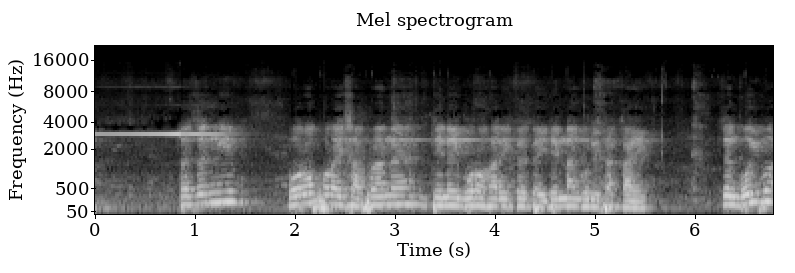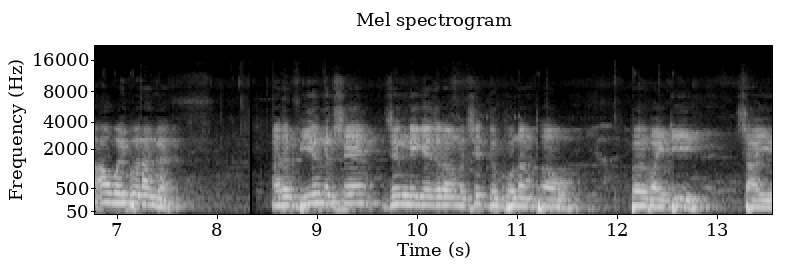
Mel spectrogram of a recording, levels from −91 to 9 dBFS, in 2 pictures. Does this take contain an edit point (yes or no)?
yes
